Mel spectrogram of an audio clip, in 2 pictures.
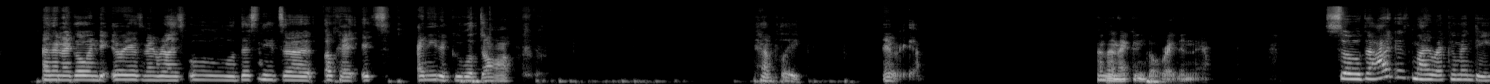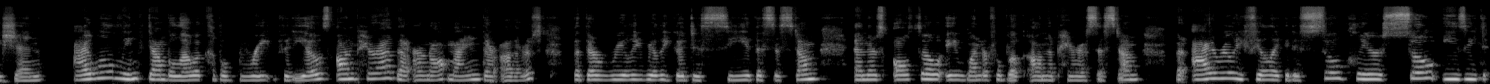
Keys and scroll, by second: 4.7 shift+d, 5.7 shift+g, 6.3 shift+space, 6.4 shift+d, 7.6 shift+t.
